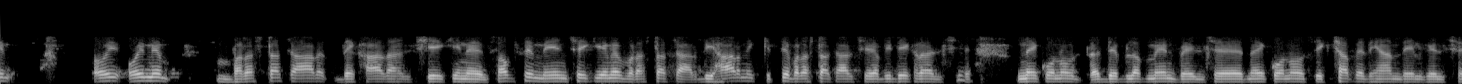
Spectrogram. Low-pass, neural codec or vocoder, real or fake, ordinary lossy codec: 3.6 kHz; none; real; AAC, 32 kbps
